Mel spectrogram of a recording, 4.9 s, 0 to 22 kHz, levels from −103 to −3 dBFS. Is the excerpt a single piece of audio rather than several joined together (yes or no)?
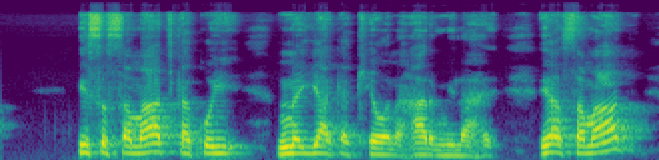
yes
